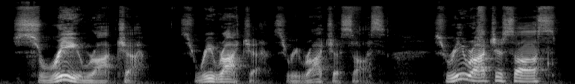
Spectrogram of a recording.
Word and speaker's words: sriracha: how to pronounce it not to racha but sriracha sriracha sriracha sauce sriracha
